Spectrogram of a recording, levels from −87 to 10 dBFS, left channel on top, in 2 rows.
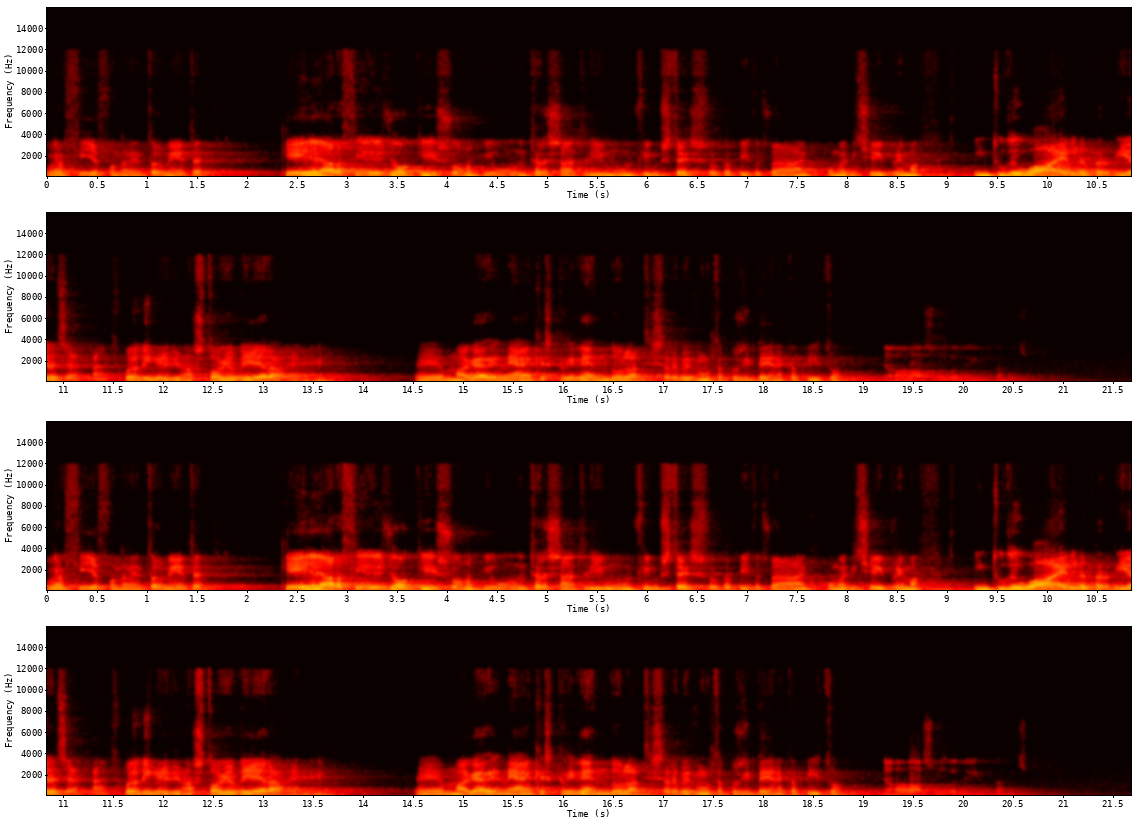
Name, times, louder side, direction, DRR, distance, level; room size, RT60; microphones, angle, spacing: voice 1, 0.0-1.6 2.4-8.8 9.3-13.7 14.5-18.9, right 1 dB, 10° right, 11 dB, 0.4 m, -29 dB
voice 2, 19.2-20.6, right 4 dB, 70° right, 8 dB, 0.8 m, -45 dB
15.0 x 13.0 x 4.2 m, 2.3 s
head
